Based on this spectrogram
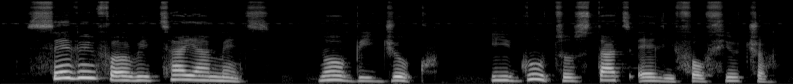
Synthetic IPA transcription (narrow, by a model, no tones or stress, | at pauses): sevĩnfɔɹitʰajamɛ̃nt | nɔbid͡ʒok | iɡud̚tʰostatɛlifɔfjut͡ʃɔ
